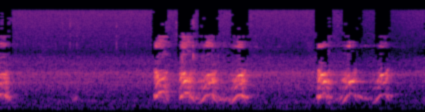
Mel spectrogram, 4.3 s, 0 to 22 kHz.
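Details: Pit bull tied to a post in a Chalmette, Louisiana yard, barking day and night, recorded at midnight on December 24, 2012: two bursts of four sharp, harsh barks in quick succession, separated by a quiet pause.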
